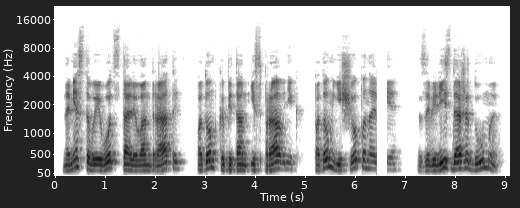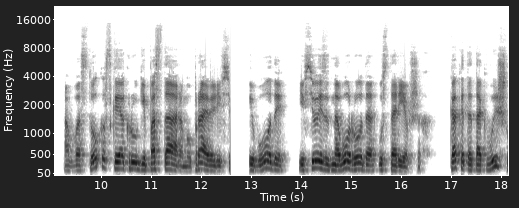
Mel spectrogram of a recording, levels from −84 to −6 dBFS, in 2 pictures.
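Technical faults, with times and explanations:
6.43–6.65 s and 12.58–12.99 s, stream reconnect: the connection dropped, giving gaps of about 204 ms and 388 ms while the player reconnected and started a fresh decoder. Playback resumes roughly 0.2 s and 0.3 s further on, so material is skipped.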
